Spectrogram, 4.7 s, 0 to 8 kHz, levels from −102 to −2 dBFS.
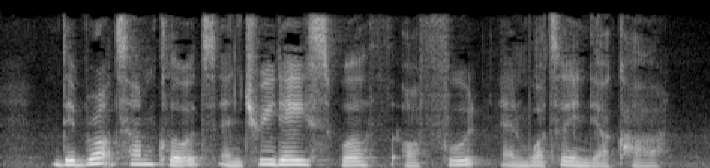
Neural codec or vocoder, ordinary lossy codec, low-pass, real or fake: none; MP3, 48 kbps; 7.2 kHz; real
